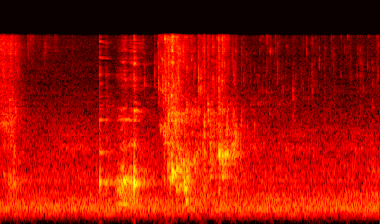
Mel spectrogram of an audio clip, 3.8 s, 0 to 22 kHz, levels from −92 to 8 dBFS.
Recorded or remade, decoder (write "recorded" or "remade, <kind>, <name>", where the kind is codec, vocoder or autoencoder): remade, vocoder, BigVGAN v2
